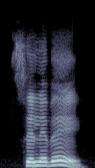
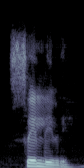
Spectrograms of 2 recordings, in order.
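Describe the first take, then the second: First: The stress is on the last syllable. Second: The stress is on the first syllable. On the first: Someone celebrated in the past. "tiempo pasado" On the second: Someone is famous or important. "Célebre es alguien importante"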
